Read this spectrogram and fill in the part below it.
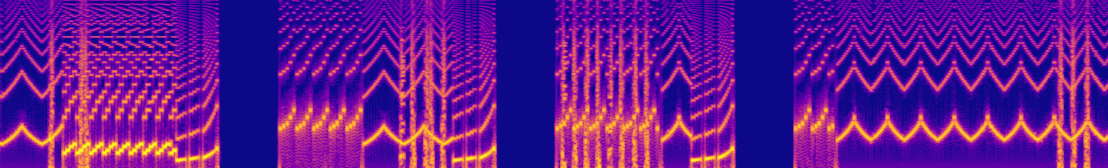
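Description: An electronic game siren warbles up and down steadily.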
